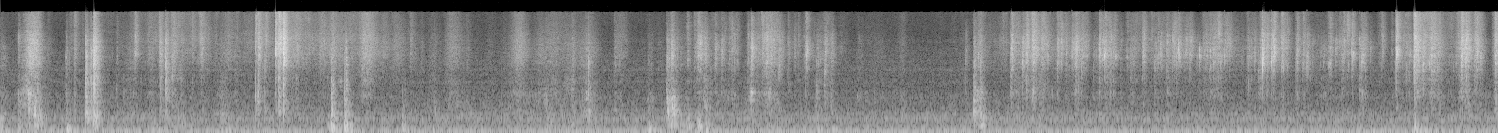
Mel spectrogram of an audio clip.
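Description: Handling and opening a sealed trading-card box: sharp clicks and knocks of cardboard and plastic wrap in the first few seconds. Near the end comes crinkly rustling as a foil pack wrapper is torn open.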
